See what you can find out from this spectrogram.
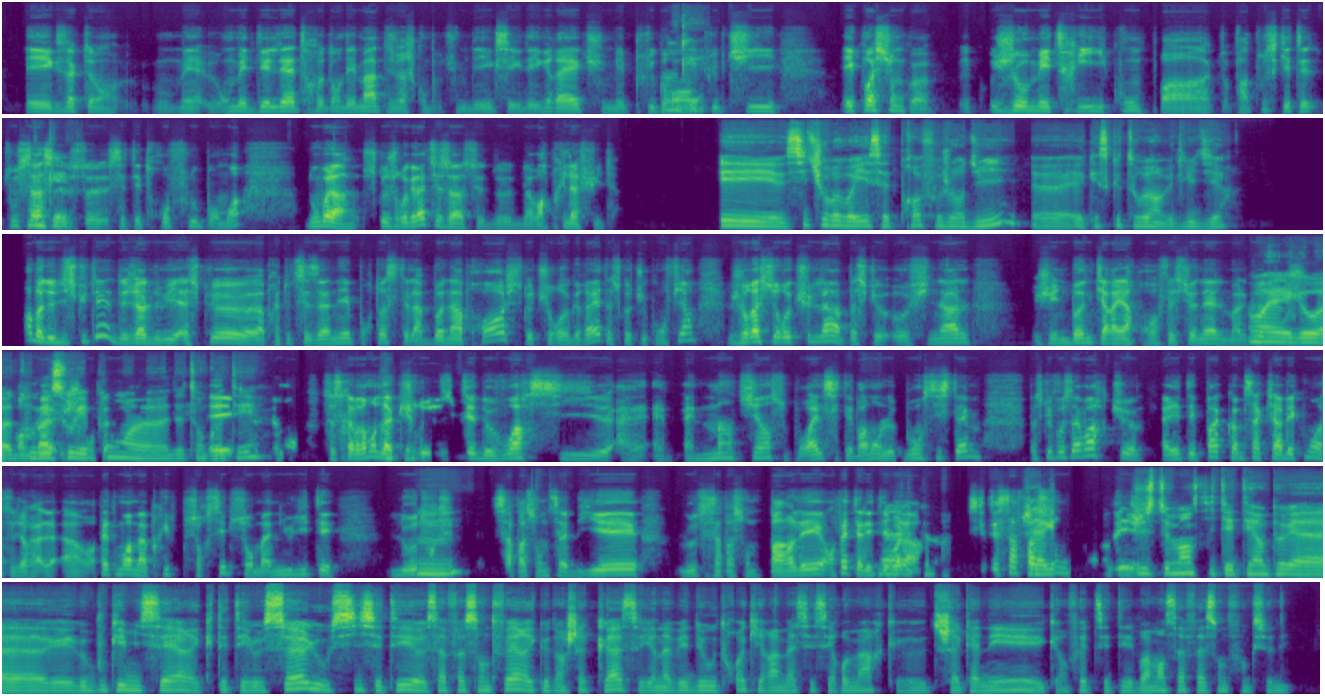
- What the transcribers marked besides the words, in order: other noise; tapping
- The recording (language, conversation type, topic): French, podcast, Quel professeur t’a le plus marqué, et pourquoi ?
